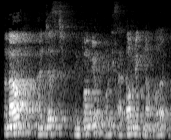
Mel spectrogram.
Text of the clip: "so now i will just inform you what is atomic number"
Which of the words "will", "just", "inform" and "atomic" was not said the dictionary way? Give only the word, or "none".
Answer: will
